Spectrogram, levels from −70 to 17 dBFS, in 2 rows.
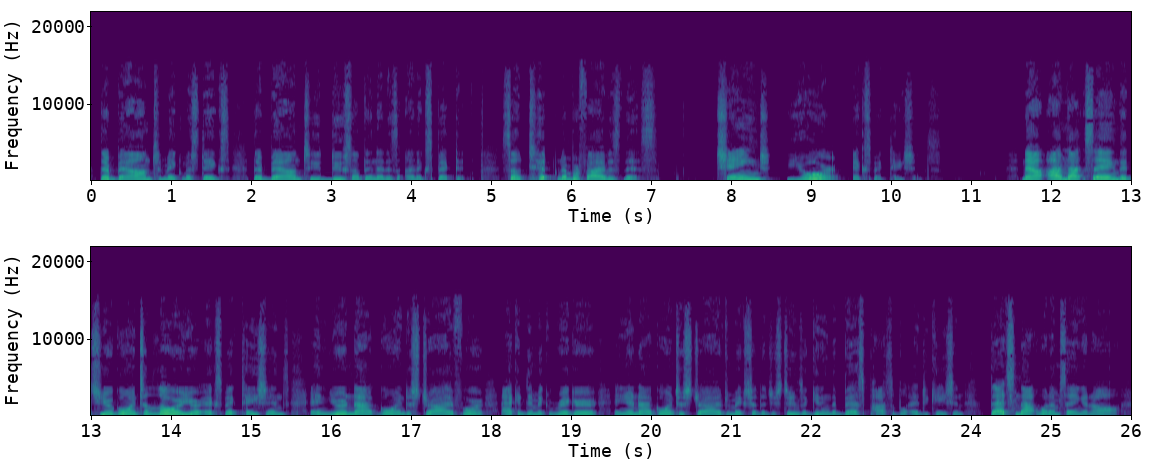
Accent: American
